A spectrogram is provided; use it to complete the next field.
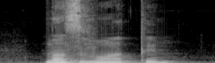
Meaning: to name, to call
- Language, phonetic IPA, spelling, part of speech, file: Ukrainian, [nɐzˈʋate], назвати, verb, Uk-назвати.ogg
